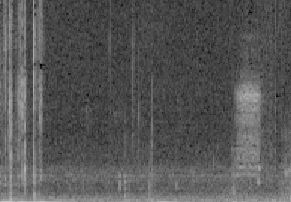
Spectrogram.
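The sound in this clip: Typing on a computer keyboard: a few sharp clicks at the start, then sparse, faint taps over a low background hiss.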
